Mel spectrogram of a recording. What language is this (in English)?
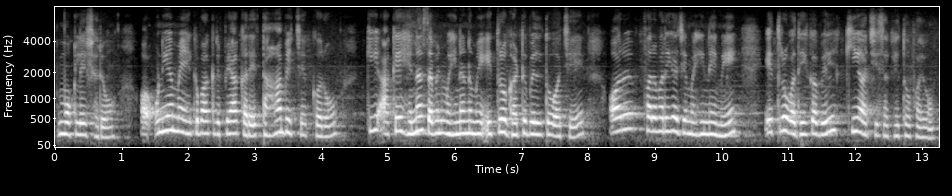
Sindhi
